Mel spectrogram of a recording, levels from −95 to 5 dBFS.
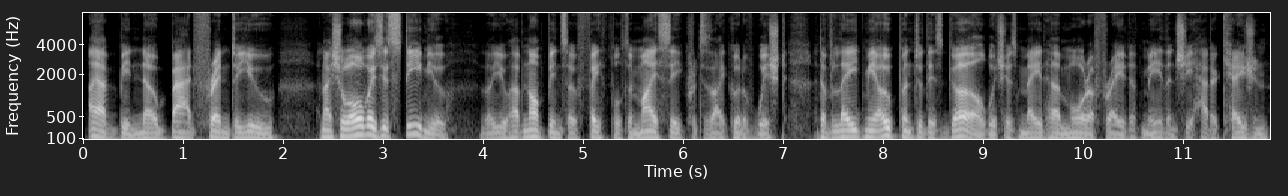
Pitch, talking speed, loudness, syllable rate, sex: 95 Hz, 250 wpm, -22 LUFS, 5.3 syllables/s, male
